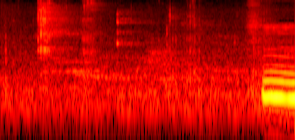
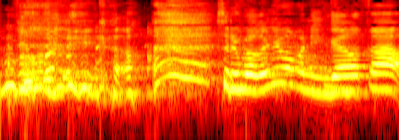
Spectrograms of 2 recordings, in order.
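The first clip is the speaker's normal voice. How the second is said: laughing; 7 semitones higher, 8 dB louder than usual. Real, not acted. Echoing a friend's joke, laughing.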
